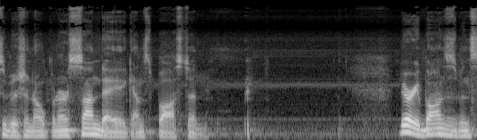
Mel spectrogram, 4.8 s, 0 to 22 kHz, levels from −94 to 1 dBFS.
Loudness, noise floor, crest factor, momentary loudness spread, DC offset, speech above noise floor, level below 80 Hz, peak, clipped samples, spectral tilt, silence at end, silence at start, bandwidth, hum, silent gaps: -22 LUFS; -53 dBFS; 18 dB; 23 LU; under 0.1%; 32 dB; -44 dBFS; -4 dBFS; under 0.1%; -5.5 dB/octave; 0 s; 0 s; 19 kHz; 60 Hz at -50 dBFS; none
